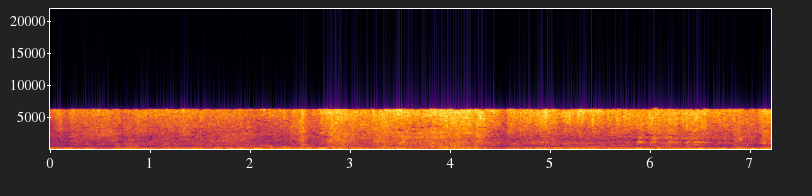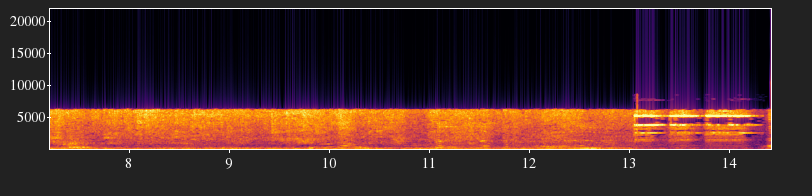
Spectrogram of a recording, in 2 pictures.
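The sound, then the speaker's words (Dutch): Water sprays from a hose at a fairground squirting game, soaking the targets in a continuous, loud rushing hiss with busy background noise underneath. “Even wachten hoor, ik ben aan het spuiten. Spuit ze allemaal onder. Ik spuit ze allemaal onder.”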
